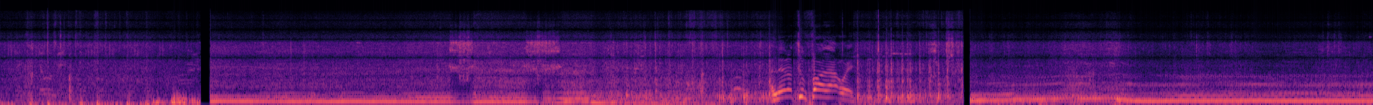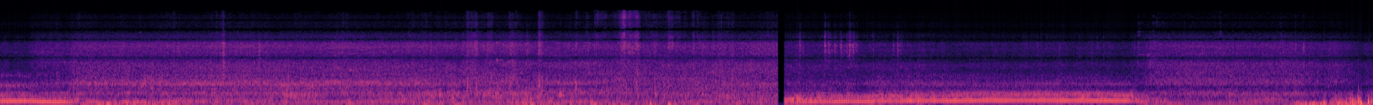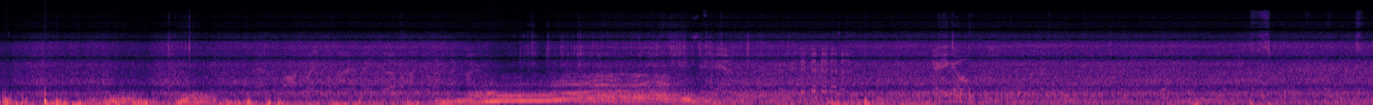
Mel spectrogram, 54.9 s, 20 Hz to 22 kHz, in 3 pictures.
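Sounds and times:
suv engine revving: 0.1 - 54.9.

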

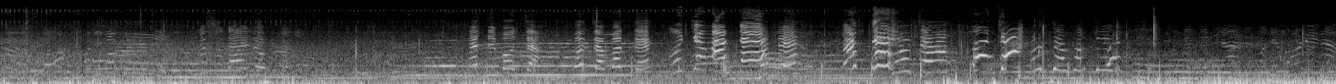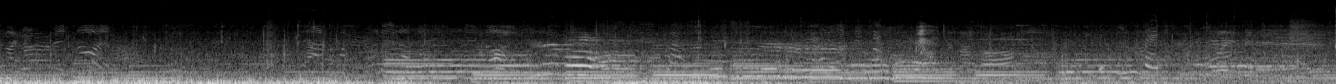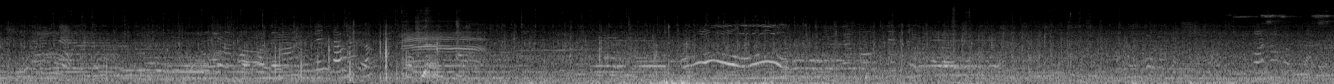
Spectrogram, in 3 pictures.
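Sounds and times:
outdoor background noise: 0.0 - 40.0
people's voices: 0.0 - 40.0
wind buffeting microphone: 0.0 - 40.0.

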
